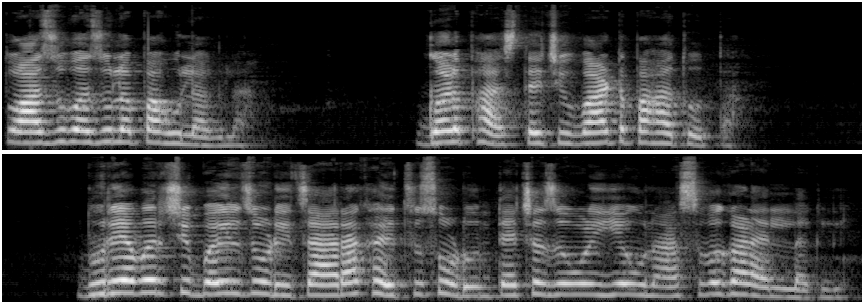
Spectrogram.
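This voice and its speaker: A woman storyteller giving a steady, earnest scripted narration of a short story. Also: high voice, moderate pace.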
